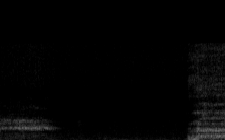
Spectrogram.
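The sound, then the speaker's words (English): A woman snoring in bed at night, two rough, breathy snores separated by a short quiet pause, fairly loud, with no talking. “Oh, well, the wife is just snoring away.”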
